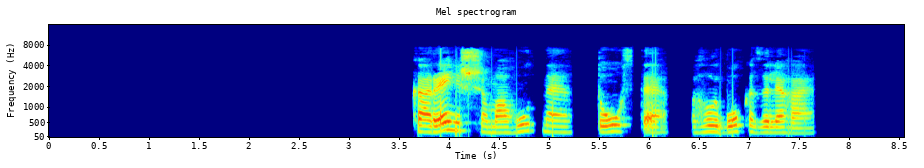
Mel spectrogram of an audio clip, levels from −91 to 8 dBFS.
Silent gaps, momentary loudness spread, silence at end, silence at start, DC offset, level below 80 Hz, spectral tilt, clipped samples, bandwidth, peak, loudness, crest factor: 4.87-4.93 s, 5.25-5.48 s, 5.85-5.90 s, 6.22-6.42 s; 12 LU; 0.9 s; 3.65 s; under 0.1%; -62 dBFS; -3 dB/octave; under 0.1%; 7.6 kHz; -2 dBFS; -18 LUFS; 20 dB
